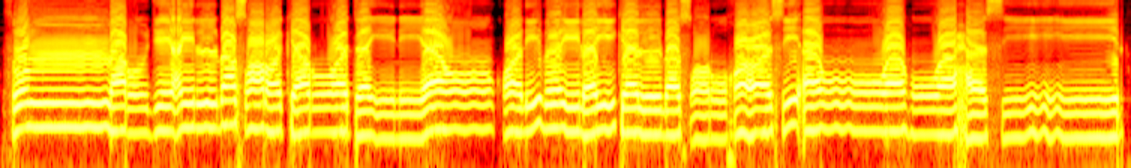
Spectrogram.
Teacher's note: Pada lafal hasir ada bacaan mad sukun sebagaimana kata futur. Boleh memanjangkan dua harakat, boleh empat dan boleh pula enam harakat.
